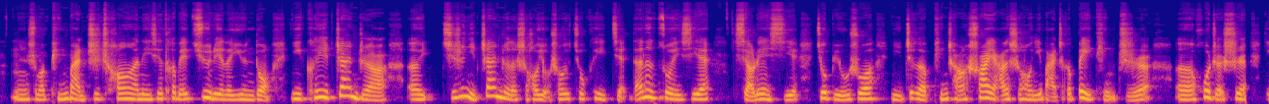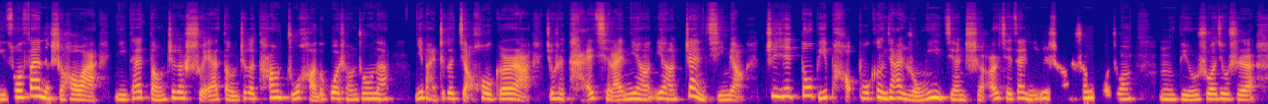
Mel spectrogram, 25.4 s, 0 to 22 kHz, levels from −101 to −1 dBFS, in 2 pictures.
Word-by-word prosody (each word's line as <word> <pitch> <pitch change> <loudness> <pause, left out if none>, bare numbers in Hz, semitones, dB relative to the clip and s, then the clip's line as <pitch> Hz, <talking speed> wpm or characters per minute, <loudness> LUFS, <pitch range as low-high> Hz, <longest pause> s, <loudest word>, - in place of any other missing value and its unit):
嗯， 185 -5 -1
什 190 - -6
么 180 - -1
平 195 +2 -1
板 205 -7 +1
支 200 +2 -4
撑 205 +1 +1
啊， 195 - +2
那 190 -1 +2
些 200 +2 -2
特 225 - -4
别 195 -2 0
剧 225 +5 +2
烈 200 -3 +3
的 175 - -1
运 175 0 -1
动， 170 -1 0 0.2
你 205 0 +2
可 200 +6 -3
以 270 - +7
站 275 +3 +3
着 165 -6 0 0.2
呃， 185 - -2 0.2
其 245 - -1
实 280 - +2
你 275 -8 +4
站 315 - +3
着 235 - +4
的 175 - -2
时 180 - -6
候， 180 0 -2
有 - - -2
时 - - -8
候 195 +1 -1
就 200 -1 -6
可 200 +2 -8
以 195 - 0
简 200 +2 -8
单 230 - 0
地 270 - +6
做 230 -4 +1
一 180 - -1
些 195 +1 0 0.2
小 - - 0
练 190 -1 +2
习， 170 -2 -4 0.2
就 230 - +3
比 210 -4 -4
如 175 +1 0
说 205 +1 +2
你 175 -3 -5
这 225 - -2
个 190 -4 +3
平 190 +3 -4
常 180 -3 -1
刷 240 +4 +4
牙 195 -7 +1
的 195 - +2
时 190 - -4
候， 190 -2 0
你 185 +2 -2
把 180 - -3
这 - - -12
个 - - -1
背 230 -1 +4
挺 185 -5 -7
直， 155 +4 -3 0.2
呃， 175 0 -1
或 255 +6 +4
者 - - -1
是 205 -4 0 0.2
你 180 - -2
做 260 +8 +4
饭 315 +3 +5
的 250 - +6
时 195 -5 -2
候 180 +1 +1
啊， 160 -4 +3 0.2
你 180 - -2
在 235 +6 0
等 185 -8 -2
这 235 - -1
个 230 - +3
水 220 - -2
啊 170 - +1
等 175 -3 -3
这 220 - -6
个 210 - 0
汤 245 +3 +2
煮 225 -3 -1
好 235 - -1
的 190 - -5
过 225 +3 +3
程 190 -3 -3
中 210 +1 +1
呢， 195 -1 0 0.2
你 230 - +2
把 225 -2 -3
这 220 - -7
个 215 - +3
脚 210 - -2
后 215 -3 +1
跟 200 +1 +2
儿 200 -1 +6
啊， - - +1
就 215 - -3
是 205 -2 -1
抬 210 - -2
起 225 -3 -2
来 160 -1 +1
那 190 - +1
样 205 -4 +3
那 230 - +2
样 190 -3 -1
站 270 - +4
几 165 0 -5
秒， 175 0 -3 0.2
这 310 - +2
些 295 0 +2
都 320 +4 0
比 240 -3 +1
跑 260 +4 -6
步 220 -1 -2
更 240 -2 +3
加 235 0 +2
容 170 0 0
易 250 0 +8
坚 185 -7 -3
持。 170 - -6
而 215 +6 -1
且 210 -4 -2
在 230 +1 0
你 190 -3 0
日 230 +1 0
常 220 - -6 0.2
生 240 +1 +3
活 - - -7
中， 195 +1 -4 0.2
嗯， 190 -1 0
比 185 -1 -3
如 170 0 -1
说 195 +1 +1
就 200 0 +1
是， 180 -3 0
200 Hz, 340 characters per minute, -21 LUFS, 180-230 Hz, 0.2 s, 易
